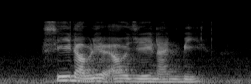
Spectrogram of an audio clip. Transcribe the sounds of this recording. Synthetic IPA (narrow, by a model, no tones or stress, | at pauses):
sidabljuʔɛld͡ʒenajnbi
